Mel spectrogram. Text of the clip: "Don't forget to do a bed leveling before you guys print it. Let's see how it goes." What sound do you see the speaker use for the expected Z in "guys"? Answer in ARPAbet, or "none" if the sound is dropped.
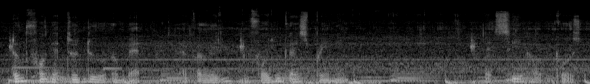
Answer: S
